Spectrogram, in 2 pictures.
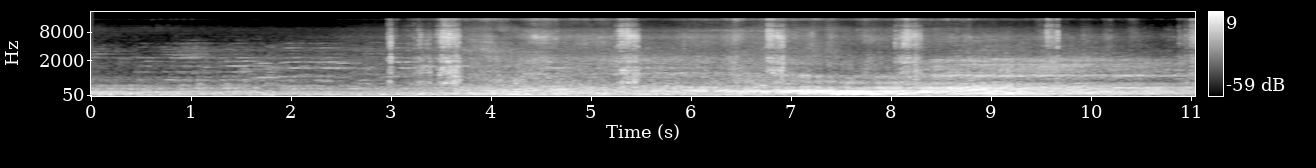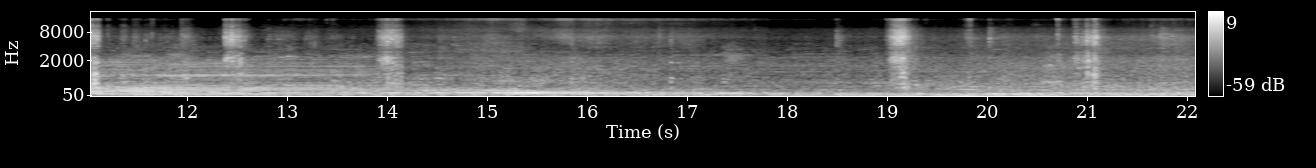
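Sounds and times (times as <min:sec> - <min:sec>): passing vehicle engine: 0:02.8 - 0:17.7
shovel scraping through mortar: 0:03.0 - 0:14.4, 0:19.0 - 0:19.4, 0:20.7 - 0:21.3.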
